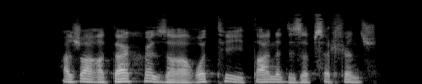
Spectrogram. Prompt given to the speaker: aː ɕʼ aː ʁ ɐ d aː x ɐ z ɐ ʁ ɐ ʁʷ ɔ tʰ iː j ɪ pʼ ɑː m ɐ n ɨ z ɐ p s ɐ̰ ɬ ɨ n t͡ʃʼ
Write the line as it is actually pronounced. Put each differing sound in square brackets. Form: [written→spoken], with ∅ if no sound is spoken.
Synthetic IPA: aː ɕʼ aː ʁ ɐ d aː x ɐ z ɐ ʁ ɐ ʁʷ ɔ tʰ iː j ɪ [pʼ→tʼ] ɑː [m→n] ɐ [n→d] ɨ z ɐ p s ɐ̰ ɬ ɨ n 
